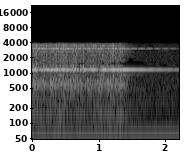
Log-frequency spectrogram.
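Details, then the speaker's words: Western Electric Princess telephone final check after repairing a bell mis-adjusted during earlier refurbishing; clear bright double-tone ring, clean decay, no buzz or rattle; ringer fixed. "so I'm going to go ahead and ring the phone I'm going to let that go a couple of times since that was the issue"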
